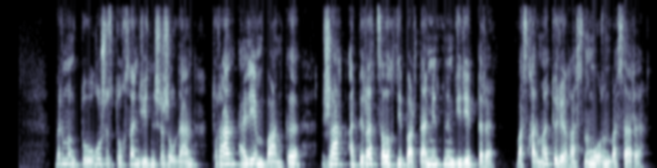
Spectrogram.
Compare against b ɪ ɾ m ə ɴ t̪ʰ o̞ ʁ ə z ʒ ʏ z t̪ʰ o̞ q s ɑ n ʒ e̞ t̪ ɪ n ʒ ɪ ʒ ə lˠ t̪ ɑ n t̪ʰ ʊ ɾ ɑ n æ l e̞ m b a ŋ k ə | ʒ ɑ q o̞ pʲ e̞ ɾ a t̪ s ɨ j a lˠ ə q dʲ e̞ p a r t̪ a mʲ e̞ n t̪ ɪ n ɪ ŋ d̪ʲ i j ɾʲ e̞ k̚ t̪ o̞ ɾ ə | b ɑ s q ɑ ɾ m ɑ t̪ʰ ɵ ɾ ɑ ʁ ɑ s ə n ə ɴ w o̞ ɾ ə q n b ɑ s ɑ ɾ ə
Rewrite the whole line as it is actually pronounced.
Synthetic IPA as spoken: b ɪ ɾ m ə ɴ t̪ʰ o̞ ʁ ə z ʒ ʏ z t̪ʰ o̞ q s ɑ n ʒ e̞ t̪ ɪ n ʃ ɪ ʒ ə lˠ d̪ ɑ n t̪ʰ ʊ ɾ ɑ n æ l e̞ m b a ŋ k ə | ʒ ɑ q o̞ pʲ e̞ ɾ a t̪ s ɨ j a lˠ ə q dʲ e̞ p a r t̪ a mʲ e̞ n t̪ ɪ n ɪ ŋ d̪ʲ i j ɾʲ e̞ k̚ t̪ o̞ ɾ ə | b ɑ s q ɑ ɾ m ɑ t̪ʰ ɵ ɾ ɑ ʁ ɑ s ə n ə ɴ w o̞ ɾ ə n b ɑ s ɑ ɾ ə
